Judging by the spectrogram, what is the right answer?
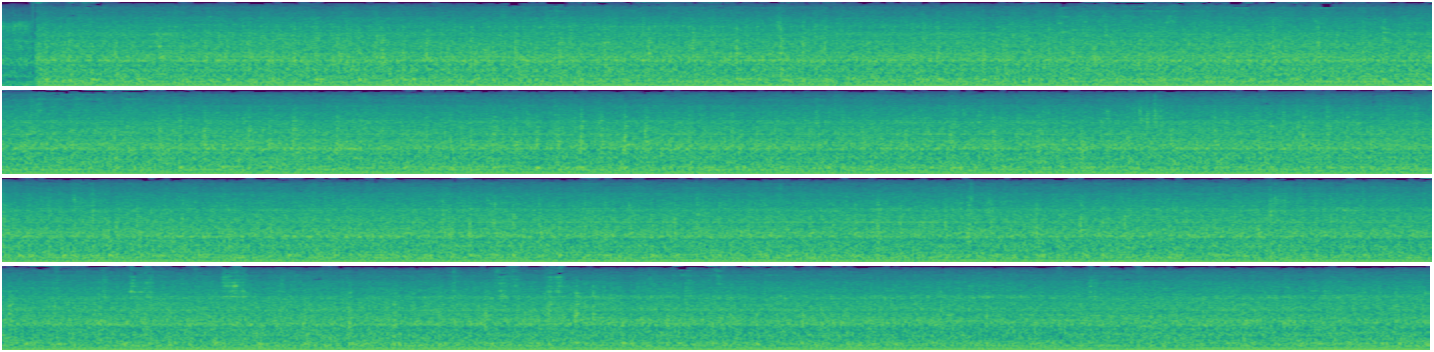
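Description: Diesel engine of heavy earthmoving equipment running at a steady speed, a constant low drone with no revving.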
